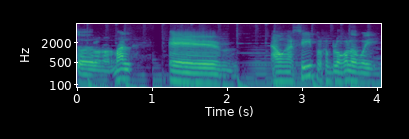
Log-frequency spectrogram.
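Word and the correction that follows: Golladay: eh, nunca lo digo bien, pero bueno, el de los Lions. – Goladay. – Goladay. eh, está disponible.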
